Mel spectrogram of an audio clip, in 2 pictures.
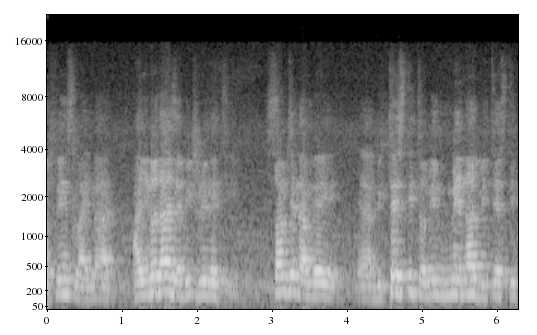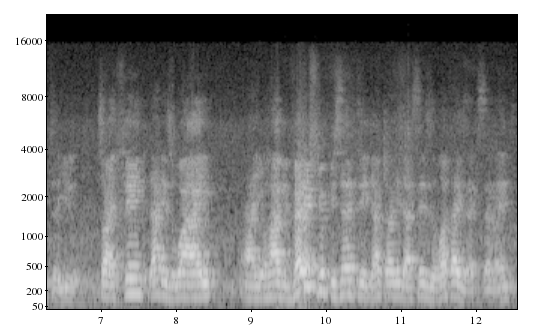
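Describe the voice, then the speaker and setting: A man's voice: mid-range voice, a little mellow. A South African man, a university expert, giving formal testimony at a hearing and explaining at length with frequent "you know"s. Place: large hearing room. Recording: echoey hall, faint noise.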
